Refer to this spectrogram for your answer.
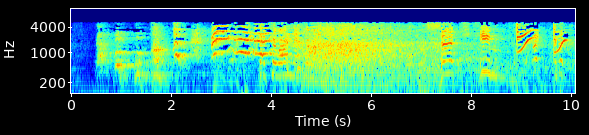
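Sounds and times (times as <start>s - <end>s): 
long-haired sheepdogs barking: 0.5s - 3.4s
sheepdog yelping sharply: 0.5s - 4.1s
laughter: 3.7s - 10.0s.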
